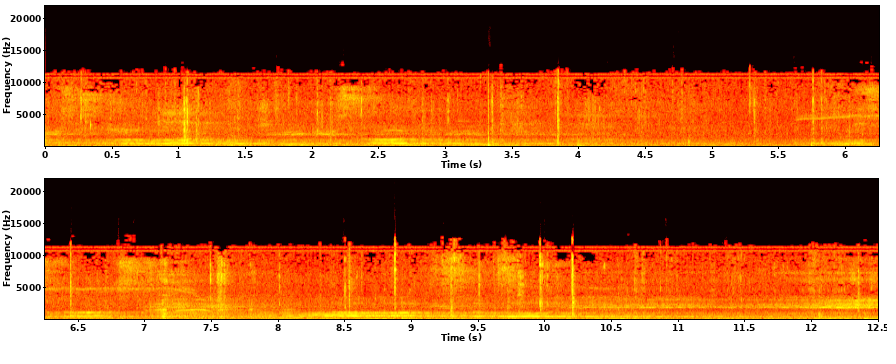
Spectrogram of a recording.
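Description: An elderly man chants a prayer in a slow, steady voice that echoes through a large hall.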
